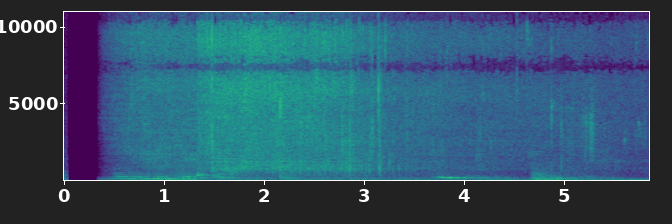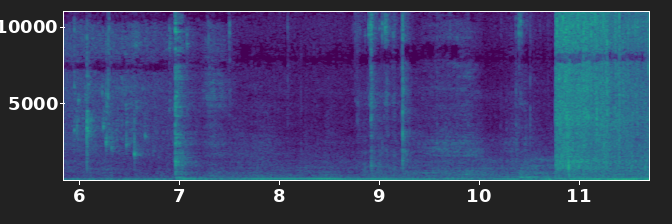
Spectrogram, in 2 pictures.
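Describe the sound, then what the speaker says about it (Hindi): Rice flour papad deep frying in hot oil, a loud crackling sizzle that swells early and then thins into scattered pops and crackles, close by with no voices. "तो यहाँ पर हम पापड़ भून रहे हैं, मतलब तल रहे हैं"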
